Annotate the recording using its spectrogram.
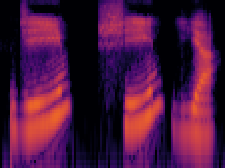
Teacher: এই 3টে অক্ষরের মাখরাজ জিভের মাঝখান আর সেই বরাবর উপরের তালুর সাথে লাগিয়ে উচ্চারিত হয় জিম, শিন, ইয়া।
